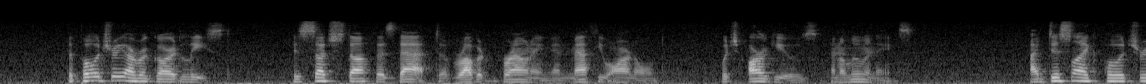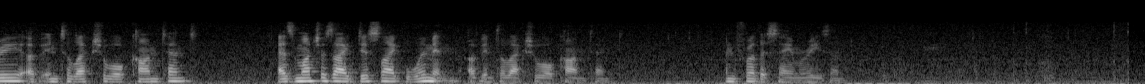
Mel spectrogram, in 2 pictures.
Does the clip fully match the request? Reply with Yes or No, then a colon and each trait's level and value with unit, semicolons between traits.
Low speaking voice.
Yes: low, 125 Hz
